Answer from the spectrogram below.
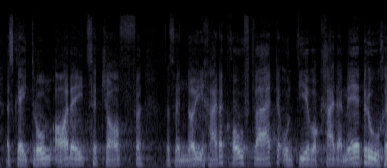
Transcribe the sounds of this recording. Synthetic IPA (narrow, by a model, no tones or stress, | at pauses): əsɡ̥ɛɪt̚d̥ɾʊmʔɑːɾɛɪt͡sətʃɑfə | d̥ɑsʋɛnːœʏiχæɾəkχɔʊftʋæːrd̥əʔʊntd̥iəʋokʰχæɾəmeːbɾuːχə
